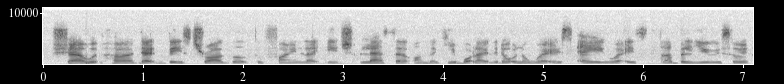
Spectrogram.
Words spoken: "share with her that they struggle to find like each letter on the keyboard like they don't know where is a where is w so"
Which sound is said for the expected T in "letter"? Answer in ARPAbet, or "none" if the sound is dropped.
S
